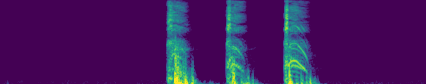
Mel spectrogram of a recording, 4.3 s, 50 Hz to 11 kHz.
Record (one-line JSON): {"three_cough_length": "4.3 s", "three_cough_amplitude": 17101, "three_cough_signal_mean_std_ratio": 0.29, "survey_phase": "beta (2021-08-13 to 2022-03-07)", "age": "18-44", "gender": "Female", "wearing_mask": "No", "symptom_other": true, "smoker_status": "Never smoked", "respiratory_condition_asthma": false, "respiratory_condition_other": false, "recruitment_source": "REACT", "submission_delay": "6 days", "covid_test_result": "Negative", "covid_test_method": "RT-qPCR", "influenza_a_test_result": "Negative", "influenza_b_test_result": "Negative"}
